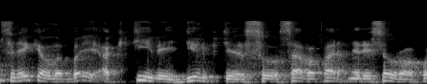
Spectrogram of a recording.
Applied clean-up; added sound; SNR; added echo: none; none; none; none.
